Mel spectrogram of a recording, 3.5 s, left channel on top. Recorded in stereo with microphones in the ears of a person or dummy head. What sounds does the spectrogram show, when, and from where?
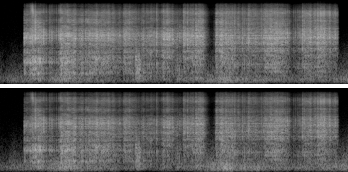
0.2 s tearing paper: 25° left (ahead or behind)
